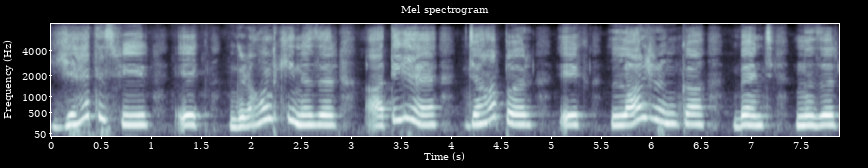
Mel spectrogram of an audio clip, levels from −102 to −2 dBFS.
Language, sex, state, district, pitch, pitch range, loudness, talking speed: Hindi, male, Chandigarh, Chandigarh, 215 Hz, 205-235 Hz, -14 LUFS, 130 wpm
